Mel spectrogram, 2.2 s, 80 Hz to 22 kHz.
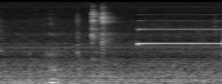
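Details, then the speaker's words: APC SRT 5kVA UPS powered on 247 V input beeps a steady high-pitched continuous alarm in a quiet room. It shows fault P.16, and the log reads negative DC bus soft start error, event code 125: the negative DC bus is not forming. "इसका negative DC bus नहीं बना है। Negative DC bus soft start त्रुटि, event code 125।"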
